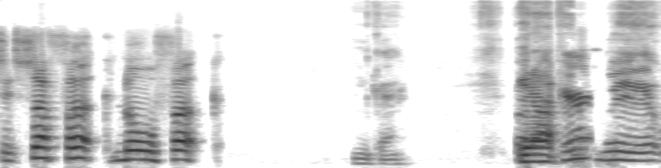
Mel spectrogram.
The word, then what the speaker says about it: Norfolk: We pronounce it Suffolk, Norfolk.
